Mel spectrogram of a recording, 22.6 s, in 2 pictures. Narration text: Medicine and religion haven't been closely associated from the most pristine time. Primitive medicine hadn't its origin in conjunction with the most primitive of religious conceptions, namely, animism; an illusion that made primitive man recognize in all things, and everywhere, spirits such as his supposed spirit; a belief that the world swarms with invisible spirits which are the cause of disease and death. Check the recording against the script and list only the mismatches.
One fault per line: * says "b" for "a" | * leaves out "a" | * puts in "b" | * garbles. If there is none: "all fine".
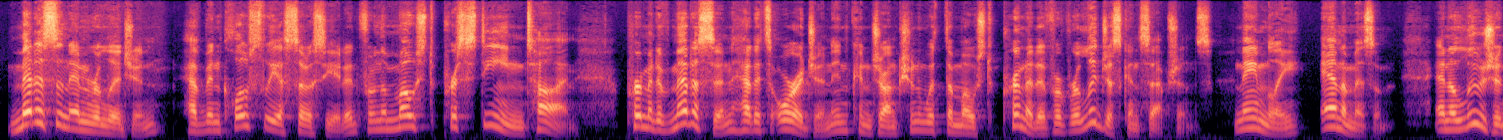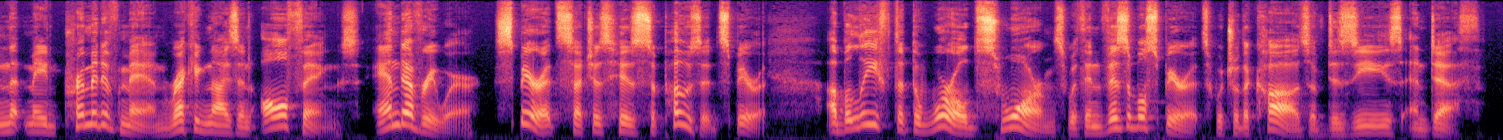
* says "have" for "haven't"
* says "had" for "hadn't"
